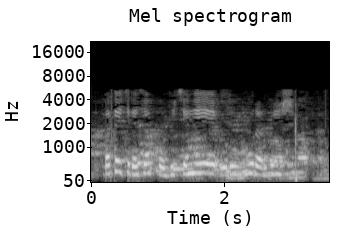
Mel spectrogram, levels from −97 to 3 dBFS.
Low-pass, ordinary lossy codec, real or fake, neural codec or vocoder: 5.4 kHz; MP3, 24 kbps; real; none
